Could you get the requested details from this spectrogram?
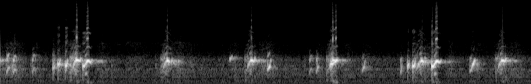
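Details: Daytime decoy calling from a male white-breasted waterhen, recorded live on a set camera: spaced, single and paired harsh croaks about once every second. The calls are sparser than a full chorus, with clicking transients.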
